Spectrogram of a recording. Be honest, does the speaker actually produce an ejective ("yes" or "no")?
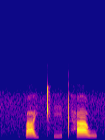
no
